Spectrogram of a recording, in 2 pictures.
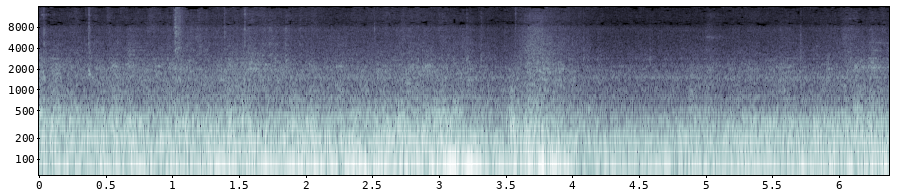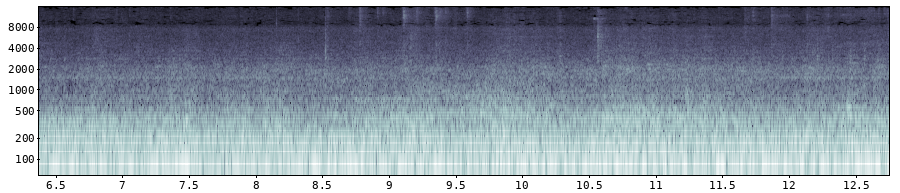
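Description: Steady low rumble of a moving passenger train, heard from inside the carriage, with a brief louder swell about three seconds in.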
